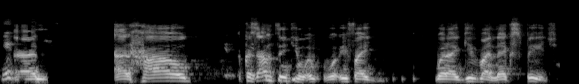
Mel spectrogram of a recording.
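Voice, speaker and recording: Speaking in a Nigerian accent, a man goes at a fairly slow pace with long, frequent pauses. His loudness stays very even, and the sound is dry and close with no echo. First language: not English. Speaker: podcast host. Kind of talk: interview.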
